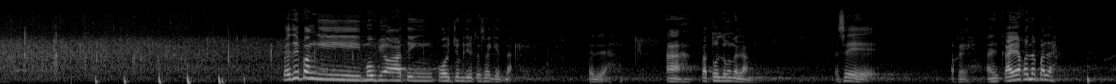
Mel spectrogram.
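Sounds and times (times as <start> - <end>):
loud applause from audience: 0.0 - 3.4
speech: 2.8 - 5.3, 5.9 - 7.7, 8.4 - 8.9, 9.5 - 10.7.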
